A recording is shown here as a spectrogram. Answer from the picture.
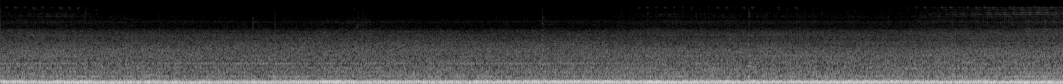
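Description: Go-Ahead London Metrobus WHV59 running, heard from inside the passenger saloon as a steady low drone with a faint thin whine above it.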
